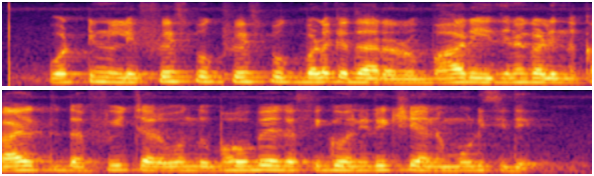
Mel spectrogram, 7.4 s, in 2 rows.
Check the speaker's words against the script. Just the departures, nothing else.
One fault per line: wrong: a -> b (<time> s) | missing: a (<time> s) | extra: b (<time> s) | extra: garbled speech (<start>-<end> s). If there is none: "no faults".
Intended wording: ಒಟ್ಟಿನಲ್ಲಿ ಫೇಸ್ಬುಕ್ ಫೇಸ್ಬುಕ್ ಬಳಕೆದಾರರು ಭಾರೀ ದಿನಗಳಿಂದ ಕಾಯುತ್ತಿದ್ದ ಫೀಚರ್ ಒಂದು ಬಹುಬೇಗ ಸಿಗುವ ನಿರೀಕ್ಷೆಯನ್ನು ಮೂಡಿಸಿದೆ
no faults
